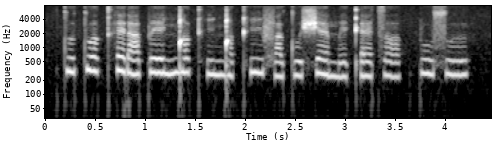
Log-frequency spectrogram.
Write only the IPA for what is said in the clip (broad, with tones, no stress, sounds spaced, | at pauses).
tʷ e˨ tʷ ʌ˦˨ kʰ ɛ˦˨ ɾ a˨ p e˦˨ ŋ͡ǃ ʌ˦˨ kʰ i˨ ŋ͡ǃ ʌ˨ kʰ i˦˨ f a˨ tʷ ɯ˨ ʃ ɛ˦˨ m e˨ kʼ ɛ˦˨ t͡s ʌ˦˨ | p u˨ sʷ ɯ˨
